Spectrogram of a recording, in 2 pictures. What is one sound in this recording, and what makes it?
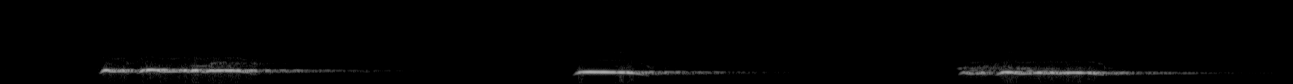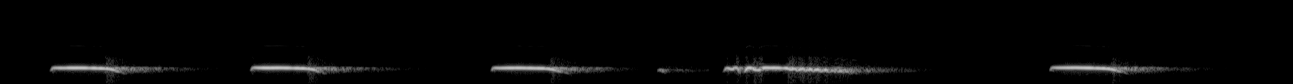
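An owl hoots again and again, with short pauses between calls.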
